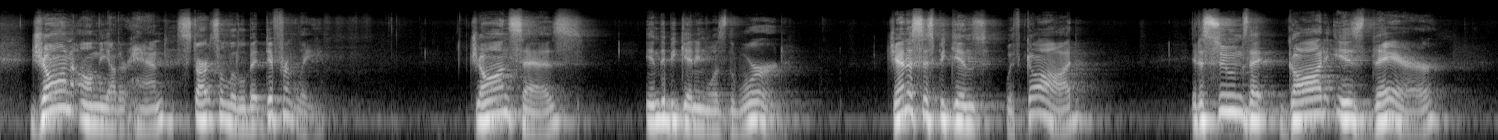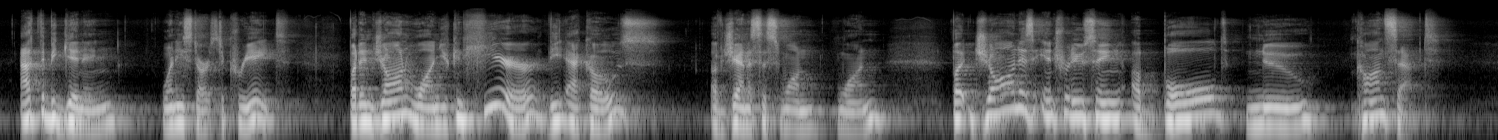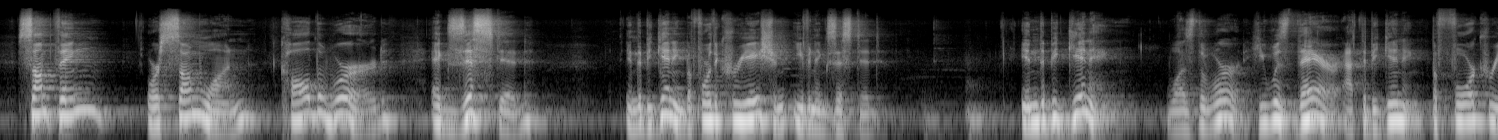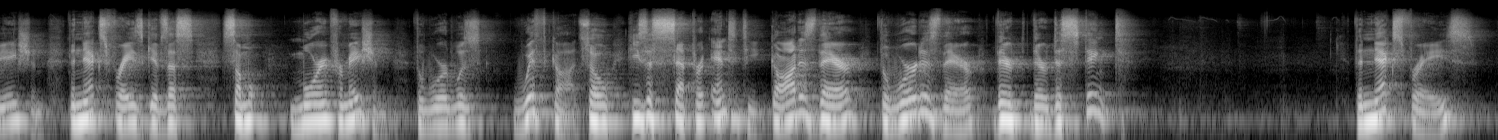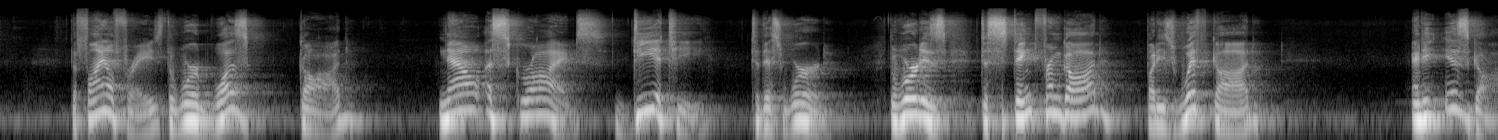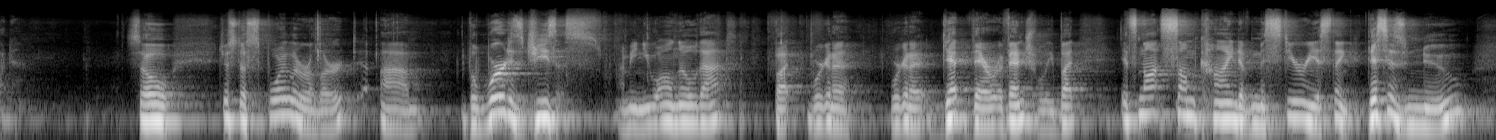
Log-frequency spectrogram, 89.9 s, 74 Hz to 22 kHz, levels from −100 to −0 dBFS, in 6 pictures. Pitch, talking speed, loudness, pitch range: 165 Hz, 120 wpm, -24 LUFS, 150-175 Hz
